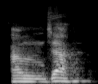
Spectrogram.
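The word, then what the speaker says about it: همزة: ঠিক আছে এরপরে হচ্ছে হামজা হামজা হামজা হচ্ছে আমাদের এই গলার শুরু এখান থেকে হবে। এই যে এখান থেকে এখান থেকে হবে হামজা হা। এই দুইটা এক জায়গা থেকে উচ্চারণ হবে।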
